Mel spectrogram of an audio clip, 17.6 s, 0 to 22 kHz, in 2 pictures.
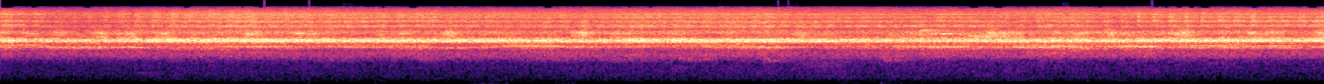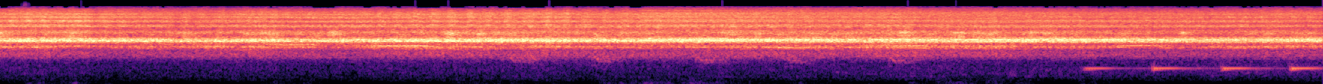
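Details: A chorus of Ezo haruzemi cicadas singing strongly beside the Kamaishi Line's Ohgiri crossing, 1 June 2019: unbroken high, sizzling buzz with a fine rapid throb throughout, a few faint short tones near the end.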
